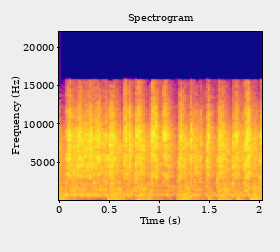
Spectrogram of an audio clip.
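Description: Marching band snare drums and a bass drum playing a fast, steady march beat, with crisp snare strikes over regular bass drum thuds.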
